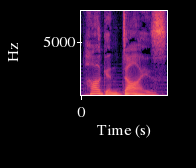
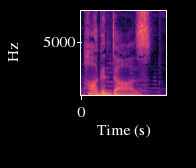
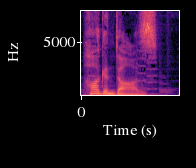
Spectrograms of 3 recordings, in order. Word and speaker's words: Häagen-Dazs: Many people in Hong Kong pronounce this as Hagen Dies, but the correct pronunciation is Häagen-Dazs. I am surprised how many people say Hagen Dies, but remember to say Häagen-Dazs.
